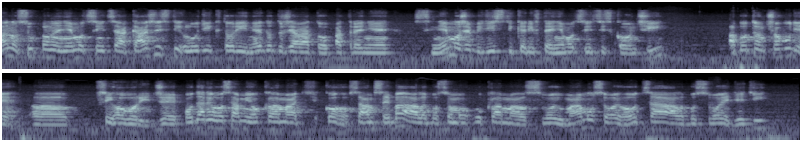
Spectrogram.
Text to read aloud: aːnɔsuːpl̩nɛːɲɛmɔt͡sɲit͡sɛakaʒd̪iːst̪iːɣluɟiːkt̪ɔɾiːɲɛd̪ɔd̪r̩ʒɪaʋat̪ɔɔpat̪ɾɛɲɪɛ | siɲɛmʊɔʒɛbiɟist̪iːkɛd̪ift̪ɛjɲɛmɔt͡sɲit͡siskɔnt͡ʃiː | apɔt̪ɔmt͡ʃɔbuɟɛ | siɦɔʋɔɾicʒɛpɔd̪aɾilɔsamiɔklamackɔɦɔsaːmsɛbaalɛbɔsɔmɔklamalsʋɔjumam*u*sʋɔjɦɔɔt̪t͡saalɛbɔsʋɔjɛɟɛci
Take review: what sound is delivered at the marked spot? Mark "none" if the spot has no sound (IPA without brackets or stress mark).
u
